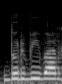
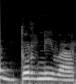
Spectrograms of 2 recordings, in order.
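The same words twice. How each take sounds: First: दुर्विवार with middle 'vi'; wrong form. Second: दुर्निवार with middle 'ni'; correct form. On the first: Teacher repeating the wrong word, 'vi' in दुर्विवार. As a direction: put a v after r in दुर्विवार. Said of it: "दुर्विवार नहीं होता है". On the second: Teacher repeating the right word, 'ni' in दुर्निवार. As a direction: put an n after r in दुर्निवार. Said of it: "दुर्निवार होता है". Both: Shown as a demonstration.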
